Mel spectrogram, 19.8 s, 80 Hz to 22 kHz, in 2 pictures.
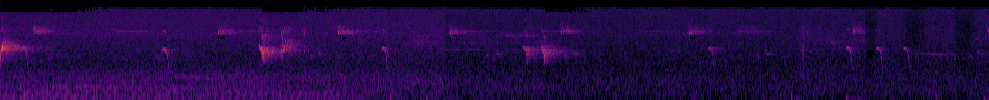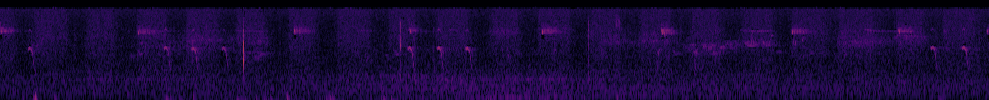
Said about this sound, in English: There's a wild crossbill here, a different one, or maybe the same one, much later. It's about 10 o'clock now.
